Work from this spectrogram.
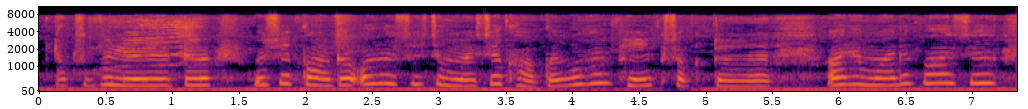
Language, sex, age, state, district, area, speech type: Urdu, female, 45-60, Delhi, Central Delhi, urban, spontaneous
